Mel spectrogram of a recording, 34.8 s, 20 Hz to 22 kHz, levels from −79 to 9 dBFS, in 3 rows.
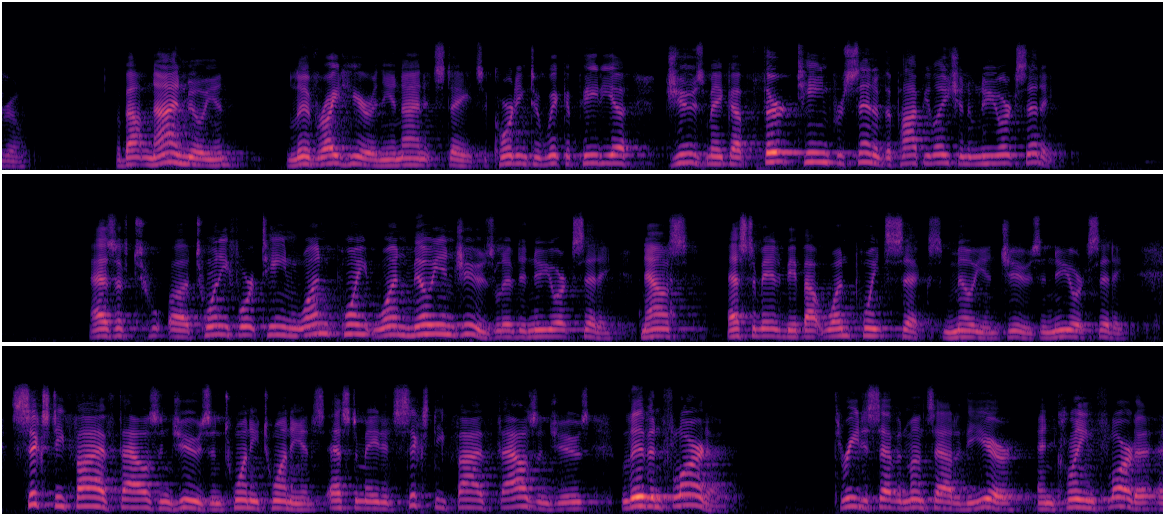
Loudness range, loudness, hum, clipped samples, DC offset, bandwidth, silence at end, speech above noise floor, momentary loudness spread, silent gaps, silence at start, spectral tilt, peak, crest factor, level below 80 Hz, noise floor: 7 LU; -32 LUFS; none; under 0.1%; under 0.1%; 8.8 kHz; 0 s; 46 dB; 10 LU; none; 0 s; -4.5 dB/octave; -8 dBFS; 24 dB; -76 dBFS; -77 dBFS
